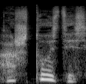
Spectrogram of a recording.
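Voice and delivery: timid, high little whisper. The grasshopper, looking at his new amulet, asks Sedoy in a whisper. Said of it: "спросил он шепотом".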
